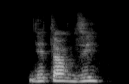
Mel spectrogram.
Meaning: third-person singular past historic of détordre
- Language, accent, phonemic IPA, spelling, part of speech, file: French, Canada, /de.tɔʁ.di/, détordit, verb, LL-Q150 (fra)-détordit.wav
